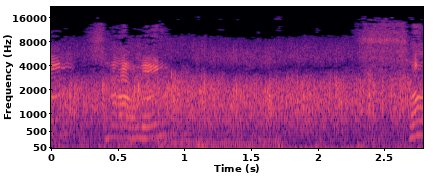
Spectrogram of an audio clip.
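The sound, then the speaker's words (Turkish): Steady applause from a crowd for the children who sent messages to the program, a dense crackling wash of clapping that fills the whole stretch, with voices calling out and talking underneath it. “Geçen hafta mesaj gönderen bütün altın çocuklara öncelikle teşekkür ediyoruz ve onları bir kez daha alkışlayalım.”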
